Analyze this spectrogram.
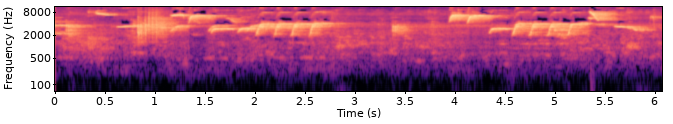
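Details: Olive-backed tailorbird, described as highly vocal and as provoking other birds of its kind, gives a high, varied chattering song: quick runs of sharp repeated chips and short whistled notes in bursts, pausing briefly midway.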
